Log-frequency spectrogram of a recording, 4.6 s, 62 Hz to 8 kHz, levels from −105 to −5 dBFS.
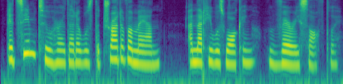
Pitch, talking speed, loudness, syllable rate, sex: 220 Hz, 250 wpm, -18 LUFS, 5.9 syllables/s, female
